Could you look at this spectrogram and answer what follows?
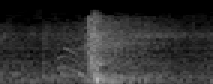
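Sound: car door slamming shut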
